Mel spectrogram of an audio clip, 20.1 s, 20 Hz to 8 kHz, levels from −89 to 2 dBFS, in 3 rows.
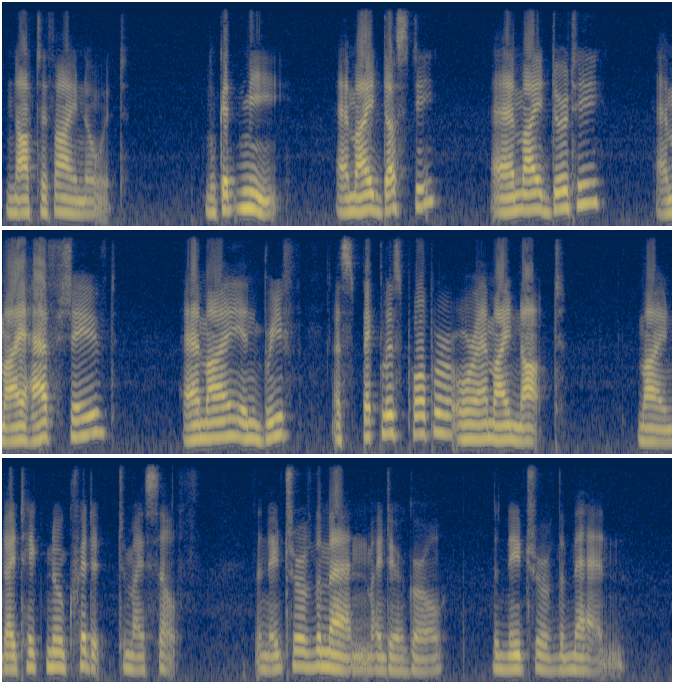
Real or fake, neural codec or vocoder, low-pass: real; none; 7.2 kHz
